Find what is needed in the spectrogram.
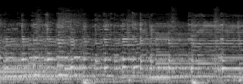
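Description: Azerbaijani tar, a long-necked plucked lute, played with a plectrum: a quick run of plucked notes over ringing, sustained strings. Two low thumps, one about a second in and one near the end.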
